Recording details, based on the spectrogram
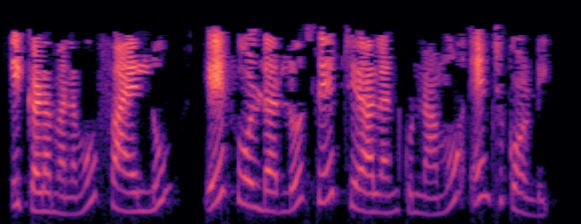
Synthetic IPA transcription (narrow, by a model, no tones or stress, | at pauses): ikːɐɽɐmɐnɐmupʰɐjlnu | eːpʰoːlɖɐɾlo̞ːseːʈ̚t͡ʃɛːjaːlɐnukunːaːmuʔe̞ɲt͡ʃuko̞ːɳɖi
